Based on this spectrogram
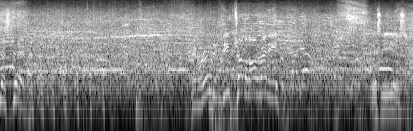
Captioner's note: laugh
